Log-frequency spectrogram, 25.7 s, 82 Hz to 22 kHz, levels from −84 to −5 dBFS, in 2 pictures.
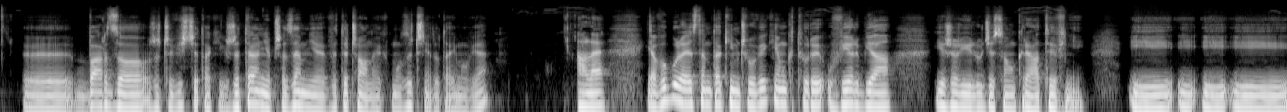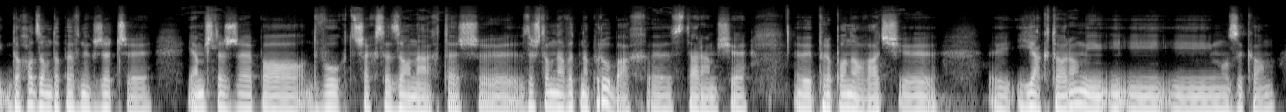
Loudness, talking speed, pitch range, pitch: -20 LUFS, 120 wpm, 95-110 Hz, 100 Hz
